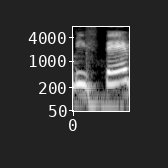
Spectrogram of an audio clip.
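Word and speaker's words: bistec: the team the team the term mistake it's pronounced be stay but yeah but it's spelled mistake and we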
